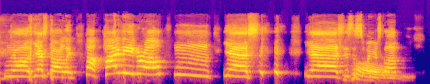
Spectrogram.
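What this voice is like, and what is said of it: Caricatured mock voice. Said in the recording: “That was my impression. That was my impression of white people having sex.”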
